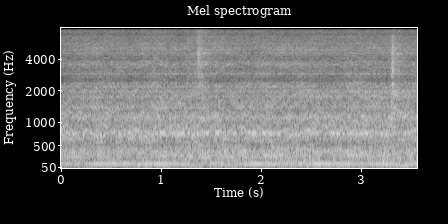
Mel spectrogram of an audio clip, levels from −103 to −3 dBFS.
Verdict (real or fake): fake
